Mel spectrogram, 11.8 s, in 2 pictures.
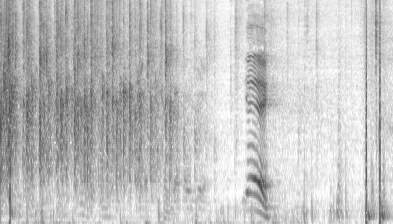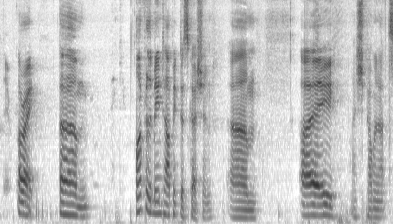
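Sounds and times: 
small group clapping: 0.0 - 3.6
speech: 3.8 - 4.2, 6.2 - 7.3, 7.9 - 11.7.

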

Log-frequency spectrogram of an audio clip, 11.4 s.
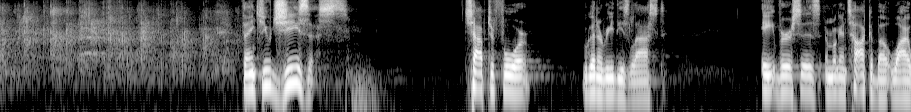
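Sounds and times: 
audience clapping: 0.0 - 3.2
speech: 3.0 - 4.4, 5.9 - 6.7, 7.3 - 8.4, 9.5 - 11.3.

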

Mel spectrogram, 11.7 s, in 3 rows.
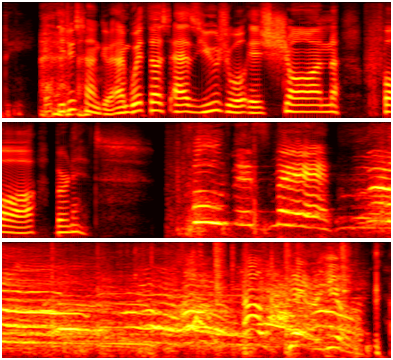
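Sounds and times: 
speech: 0.4 - 5.0, 5.7 - 11.4
crowd booing sound effect: 7.2 - 11.4.

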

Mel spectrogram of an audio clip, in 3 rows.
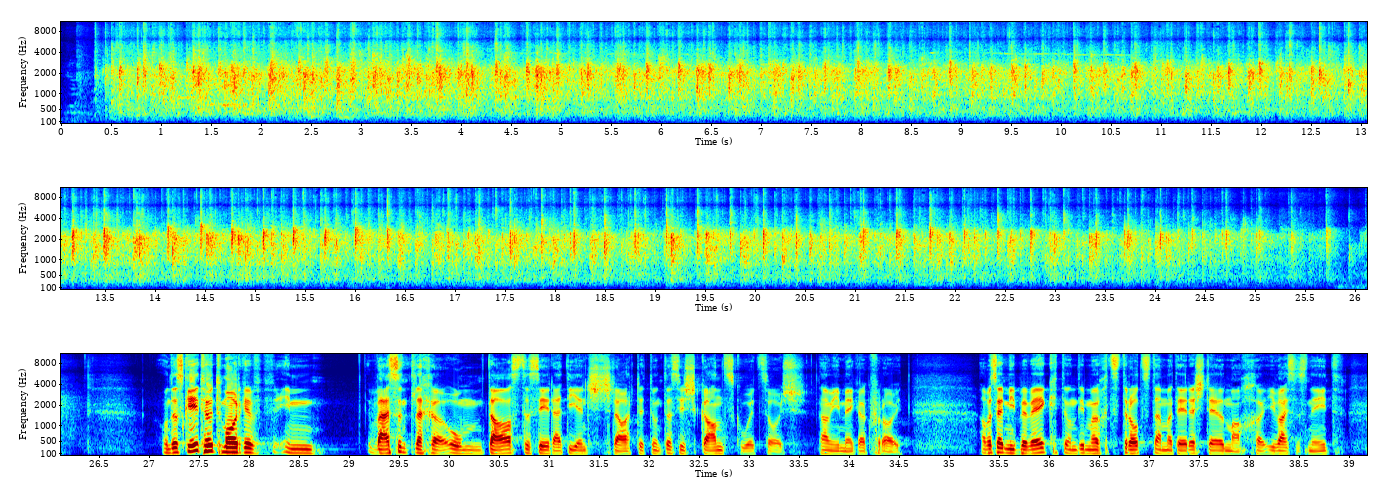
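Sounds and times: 
audience applause: 0.0 - 26.4
speech: 27.2 - 39.1.

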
